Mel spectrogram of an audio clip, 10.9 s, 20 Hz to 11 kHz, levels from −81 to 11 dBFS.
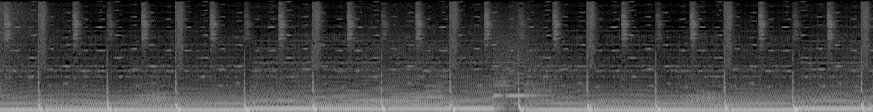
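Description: Everyday sound recording, no technical faults heard at any point.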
